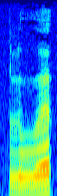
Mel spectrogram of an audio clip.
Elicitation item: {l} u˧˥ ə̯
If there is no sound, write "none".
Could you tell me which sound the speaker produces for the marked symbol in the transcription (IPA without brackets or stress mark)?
l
